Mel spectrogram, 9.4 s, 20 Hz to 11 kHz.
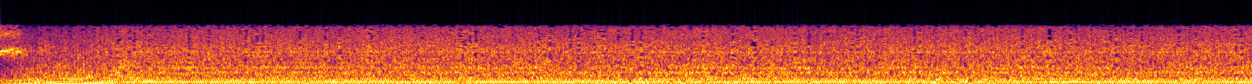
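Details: Wood-Mizer LT40HD sawmill engine with a newly replaced carburetor, mixture screw set three turns out, not sawing: brief rev at start-up, then a steady, even drone with no surging or missing; owner thinks the tuning is now right.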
